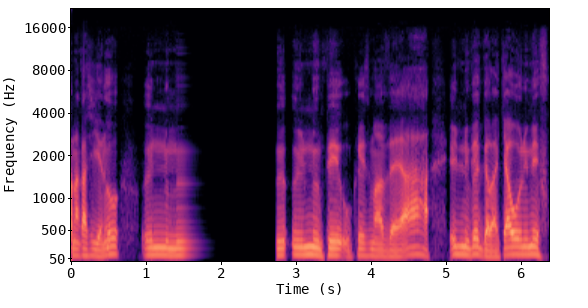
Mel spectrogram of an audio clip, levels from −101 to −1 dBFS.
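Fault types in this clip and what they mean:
call audio freeze: At 1.41 s the speech holds its last sound as a fading buzz, then 0.94 s of silence. It resumes with nothing lost, 1.31 s late, likely because delayed packets emptied the jitter buffer. The spectrogram shows smeared flat bands, then a blank gap.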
